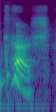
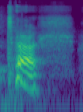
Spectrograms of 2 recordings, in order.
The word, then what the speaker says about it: Tesh: I keep calling him Kesh. His name is Tesh.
